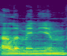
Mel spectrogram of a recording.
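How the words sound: It is said with a British pronunciation. "we say, you know, we come across aluminium"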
